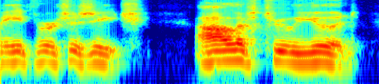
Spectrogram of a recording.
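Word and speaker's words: יוד: Olive through yud or also pronounced yod.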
